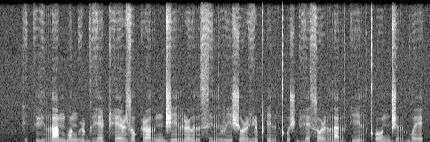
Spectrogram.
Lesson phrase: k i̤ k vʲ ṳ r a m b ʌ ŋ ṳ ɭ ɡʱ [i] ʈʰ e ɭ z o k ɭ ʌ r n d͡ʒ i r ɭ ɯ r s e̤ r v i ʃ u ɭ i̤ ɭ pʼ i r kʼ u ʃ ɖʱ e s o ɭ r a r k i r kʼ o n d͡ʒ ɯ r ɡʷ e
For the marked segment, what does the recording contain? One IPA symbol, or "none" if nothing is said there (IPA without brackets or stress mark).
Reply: e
